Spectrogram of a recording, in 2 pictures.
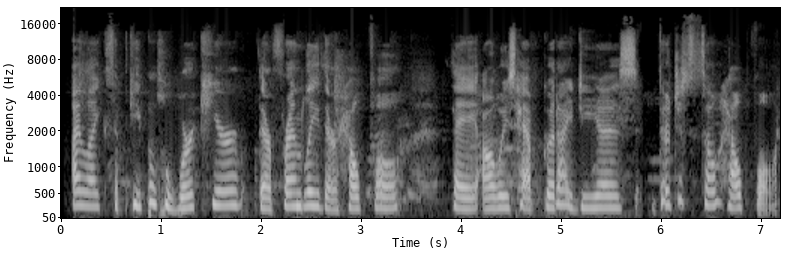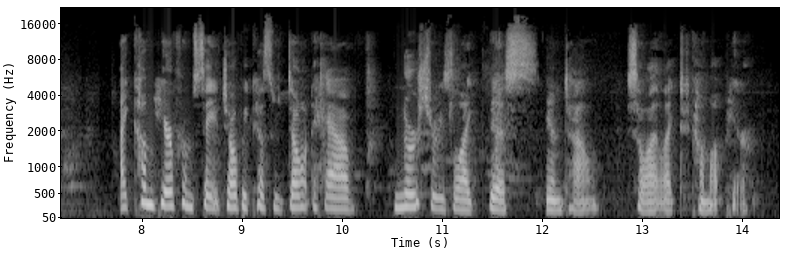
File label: Testimonial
